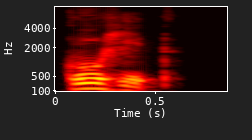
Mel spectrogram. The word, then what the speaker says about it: guhit: Up next is guhit. Guhit. Guhit. Guhit is spelled as G-U-H-I-T.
